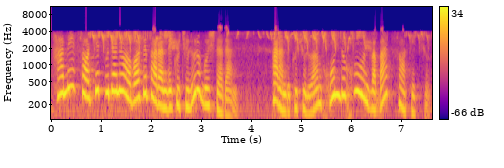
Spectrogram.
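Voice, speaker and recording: Brief: female storyteller for kids, lively animated reading, thin phone-like sound. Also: medium pitch, a little hiss or hum. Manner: warm, addresses the children. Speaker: storyteller for children. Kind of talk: children's story narration.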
